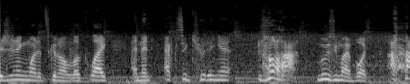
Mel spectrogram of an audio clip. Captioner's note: clears throat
